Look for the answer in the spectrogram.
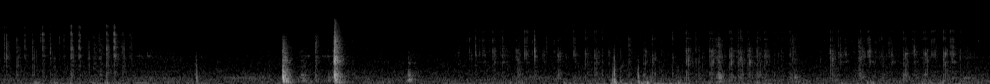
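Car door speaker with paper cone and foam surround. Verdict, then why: Loose. An old factory door speaker from a 1996 Chevy Astro van, its foam surround rotted out, is shaken by hand and gives a dry, clicking rattle in irregular bursts, with a few louder knocks near the start. The rattle shows the speaker is bad, since nothing holds the loose cone in place.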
